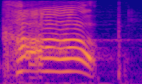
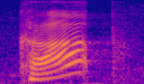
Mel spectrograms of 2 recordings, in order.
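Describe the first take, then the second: First: It is said as a demanding request. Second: It is said as a questioning word. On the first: The child wants his cup. "because he wants his cup" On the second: The child asks whether it is his cup. "he's asking, is that my cup?"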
